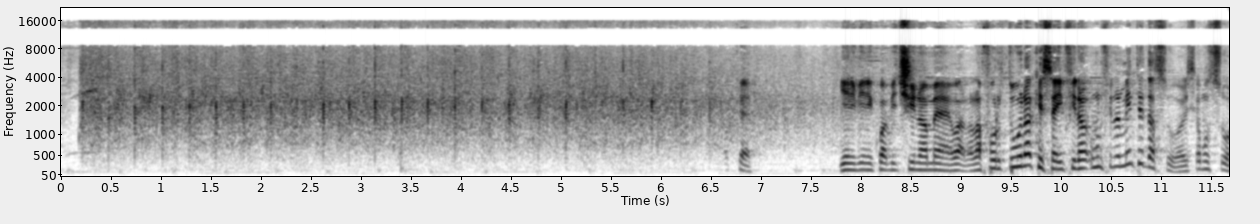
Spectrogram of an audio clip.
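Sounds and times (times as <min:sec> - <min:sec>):
audience applause on stage: 0:00.0 - 0:09.0
speech: 0:06.8 - 0:07.1, 0:07.8 - 0:11.6.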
